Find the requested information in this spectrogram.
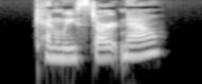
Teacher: Most learners say the second one feels more natural. That's because of the rising tone at the end. It makes it sound like you're genuinely asking, not demanding or assuming.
